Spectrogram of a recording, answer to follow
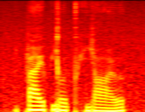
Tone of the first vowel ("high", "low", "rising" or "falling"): high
